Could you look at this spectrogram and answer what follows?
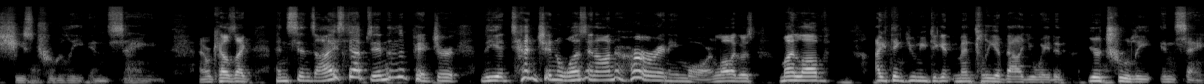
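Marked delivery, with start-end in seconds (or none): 0.0-1.6 very soft, low, hushed whisper. Recapping a scene, retelling what one woman said, retelling a whisper. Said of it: "Lala whispers".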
